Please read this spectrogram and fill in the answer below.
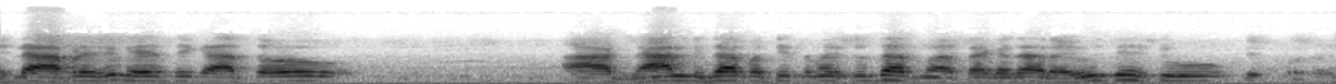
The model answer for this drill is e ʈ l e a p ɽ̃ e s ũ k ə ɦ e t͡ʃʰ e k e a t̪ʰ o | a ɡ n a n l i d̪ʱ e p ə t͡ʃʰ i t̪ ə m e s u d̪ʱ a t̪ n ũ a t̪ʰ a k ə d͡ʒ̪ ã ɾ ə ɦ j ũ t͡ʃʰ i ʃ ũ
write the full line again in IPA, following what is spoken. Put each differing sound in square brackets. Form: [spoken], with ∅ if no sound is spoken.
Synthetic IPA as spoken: e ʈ l e a p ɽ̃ e [ʃ] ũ k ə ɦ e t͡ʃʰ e k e a [t̪] o | a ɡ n a n l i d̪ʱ [a] p ə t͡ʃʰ i t̪ ə m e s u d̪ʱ a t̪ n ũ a [t̪] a k ə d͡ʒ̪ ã ɾ ə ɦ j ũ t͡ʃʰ [e] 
